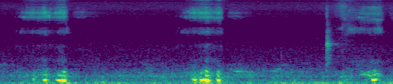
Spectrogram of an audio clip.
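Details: Sleeping dog, a tired new mother, snoring: three soft, low snorting breaths about two seconds apart with a faint whistle on each; ordinary snoring.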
